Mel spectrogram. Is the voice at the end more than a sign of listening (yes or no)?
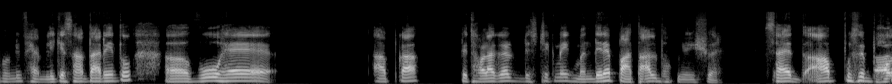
no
